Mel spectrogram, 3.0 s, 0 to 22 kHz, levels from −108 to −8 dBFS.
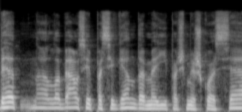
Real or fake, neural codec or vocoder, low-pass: real; none; 14.4 kHz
